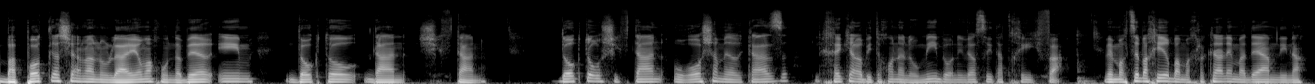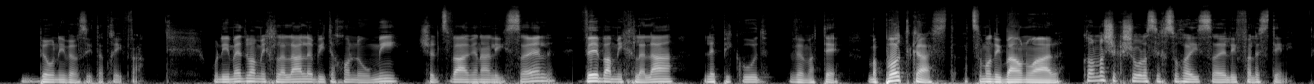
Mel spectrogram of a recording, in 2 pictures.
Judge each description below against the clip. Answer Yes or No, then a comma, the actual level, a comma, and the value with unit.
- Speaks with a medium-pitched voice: No, low, 115 Hz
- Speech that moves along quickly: No, average, 105 wpm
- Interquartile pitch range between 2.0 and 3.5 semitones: Yes, average, 3.1 semitones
